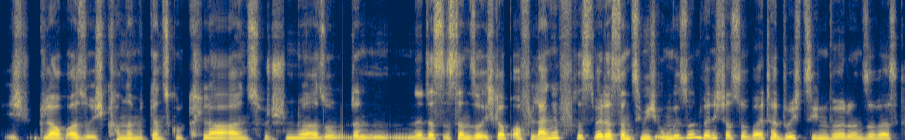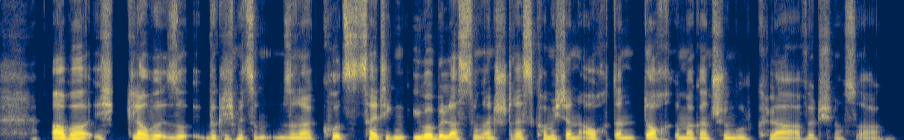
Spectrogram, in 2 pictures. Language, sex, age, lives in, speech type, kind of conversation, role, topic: German, male, 20-24, Germany, conversation, podcast, guest, Wie findest du Ruhe nach einem stressigen Tag?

